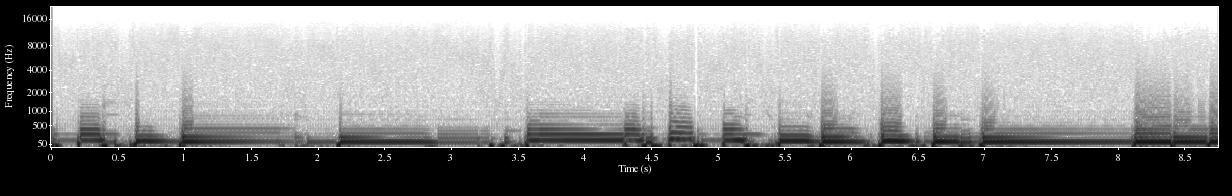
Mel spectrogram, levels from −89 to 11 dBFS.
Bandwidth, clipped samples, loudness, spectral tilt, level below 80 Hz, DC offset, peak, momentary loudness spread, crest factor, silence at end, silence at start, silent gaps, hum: 1.6 kHz; 1%; -10 LUFS; -12 dB/octave; -16 dBFS; under 0.1%; 0 dBFS; 13 LU; 8 dB; 0 s; 0 s; none; none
